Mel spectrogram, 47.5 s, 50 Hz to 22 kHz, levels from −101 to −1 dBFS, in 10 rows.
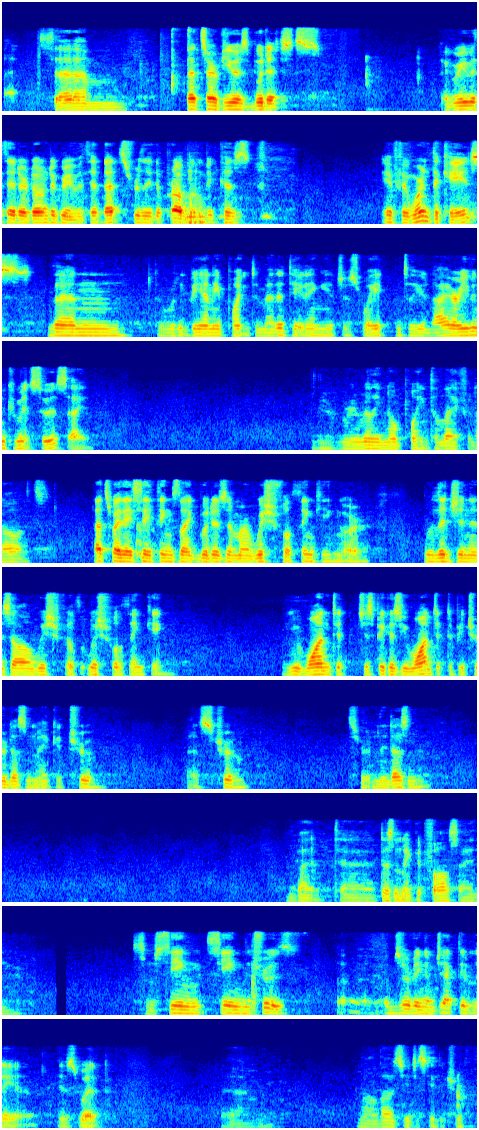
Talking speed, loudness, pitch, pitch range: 145 wpm, -27 LUFS, 120 Hz, 115-125 Hz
